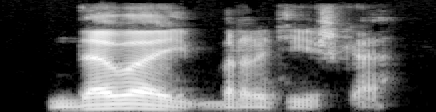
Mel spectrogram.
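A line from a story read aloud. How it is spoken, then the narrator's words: Quiet command. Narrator (Russian): негромко скомандовал старший лейтенант пограничных войск Павел Войтовский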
